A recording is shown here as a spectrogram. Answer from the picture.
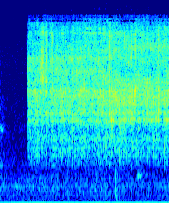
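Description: Bacon sizzles in a hot frying pan, a steady, dense crackle that starts abruptly after a moment of quiet and keeps hissing at an even, fairly loud level with no talking.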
